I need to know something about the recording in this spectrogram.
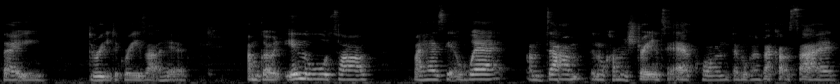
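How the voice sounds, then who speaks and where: A young woman vlogger, hoarse from losing her voice, chatting to camera in a rambling, candid way. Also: mid-range voice, a bit bright. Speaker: travel vlogger. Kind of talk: casual chat to camera.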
